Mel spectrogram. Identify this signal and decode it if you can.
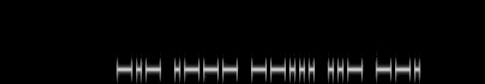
Morse code, heard as a keyed tone, about 25 wpm, 700 Hz. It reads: KJ7UG
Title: USA Call Signs - 5 Characters - 2x Character Spacing - 25wpm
